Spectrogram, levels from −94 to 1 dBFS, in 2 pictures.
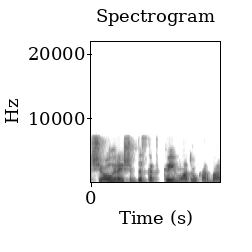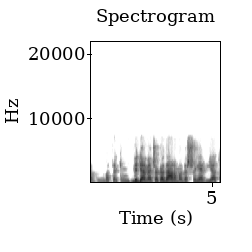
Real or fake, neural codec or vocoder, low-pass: real; none; 7.2 kHz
